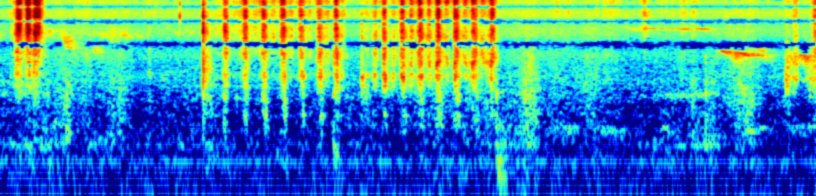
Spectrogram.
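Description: Faint scratching and light quick taps of a watercolour brush on paper while painting a wash, with a short burst at the very start and a run of soft strokes in the middle.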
